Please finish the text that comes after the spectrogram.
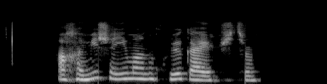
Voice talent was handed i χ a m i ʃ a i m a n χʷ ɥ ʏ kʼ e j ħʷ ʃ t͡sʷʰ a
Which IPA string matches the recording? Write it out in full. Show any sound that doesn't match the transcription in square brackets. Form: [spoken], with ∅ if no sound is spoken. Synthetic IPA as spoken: [a] χ a m i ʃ a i m a n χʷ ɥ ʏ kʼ [a] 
